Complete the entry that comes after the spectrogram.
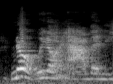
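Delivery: very loud retold refusal; imitated scream. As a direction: shout it as the rude cashier. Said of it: "that's how loud she fucking screamed".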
